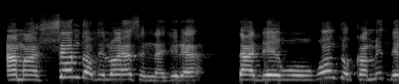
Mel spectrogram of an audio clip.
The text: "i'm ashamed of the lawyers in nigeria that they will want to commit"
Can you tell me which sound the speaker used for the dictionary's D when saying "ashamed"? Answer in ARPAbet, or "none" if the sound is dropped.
D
